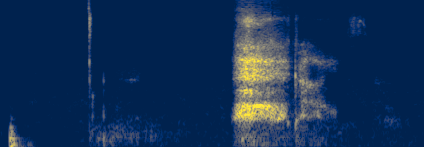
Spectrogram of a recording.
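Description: A woman whispering under her breath, with a short low murmur at the start and a loud breathy whisper a little past halfway through.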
